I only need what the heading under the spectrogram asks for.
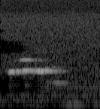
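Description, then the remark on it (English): A single drawn-out cat meow, fairly faint, rising then fading over about a second with low background hum and no speech. “I hope I'm not getting my cat meowing in the background on this.”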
